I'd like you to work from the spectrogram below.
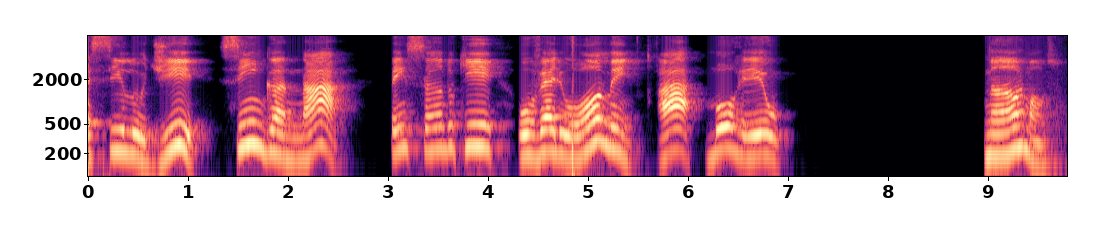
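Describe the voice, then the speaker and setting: A man's voice: high-pitched, a little mellow. A male missionary preacher giving a conversational Bible study in a church, talking folksily to the congregation and often asking them to confirm his points. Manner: folksy, addresses listeners as brothers with frequent tag questions. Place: church sanctuary.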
